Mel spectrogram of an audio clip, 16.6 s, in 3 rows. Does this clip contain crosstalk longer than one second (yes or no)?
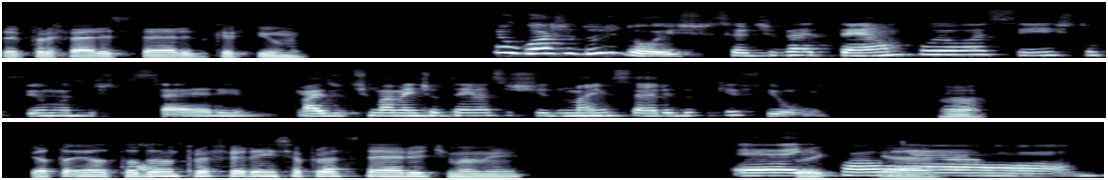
no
